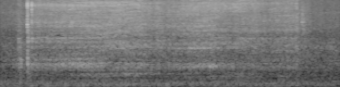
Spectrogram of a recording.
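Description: Steady rubbing hiss of the wooden wing leading edge being worked by hand along its length, lasting about three seconds, after a single click just after the start.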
